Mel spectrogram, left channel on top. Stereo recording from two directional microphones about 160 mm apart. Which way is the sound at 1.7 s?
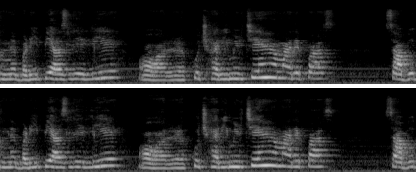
55° right (ahead or behind).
